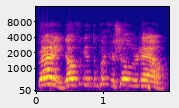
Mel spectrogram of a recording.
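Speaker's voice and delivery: high, very loud coaching yell; shouted advice. Acted. Player reminding Fatty to drop his shoulder, shouted. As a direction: yell a reminder at a charging ally.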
